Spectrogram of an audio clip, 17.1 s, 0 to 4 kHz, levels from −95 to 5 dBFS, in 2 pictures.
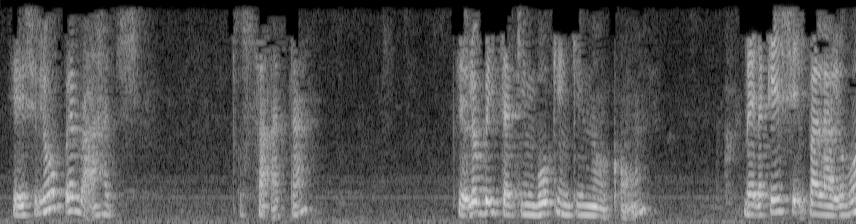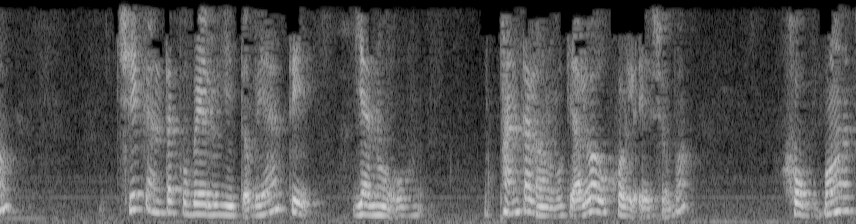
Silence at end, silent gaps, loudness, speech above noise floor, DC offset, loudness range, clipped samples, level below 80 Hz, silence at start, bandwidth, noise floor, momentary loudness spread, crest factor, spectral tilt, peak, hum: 0 s; none; -21 LUFS; 27 dB; under 0.1%; 5 LU; under 0.1%; -50 dBFS; 0.1 s; 4 kHz; -48 dBFS; 16 LU; 18 dB; -10 dB/octave; -4 dBFS; none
